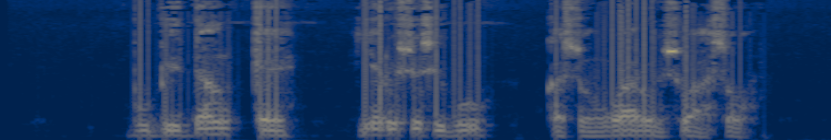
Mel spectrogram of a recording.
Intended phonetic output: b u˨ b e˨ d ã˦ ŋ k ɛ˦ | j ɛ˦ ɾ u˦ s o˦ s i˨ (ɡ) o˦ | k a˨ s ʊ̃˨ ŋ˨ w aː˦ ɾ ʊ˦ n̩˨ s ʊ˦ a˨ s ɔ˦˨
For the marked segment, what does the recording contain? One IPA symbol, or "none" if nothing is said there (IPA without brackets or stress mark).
b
